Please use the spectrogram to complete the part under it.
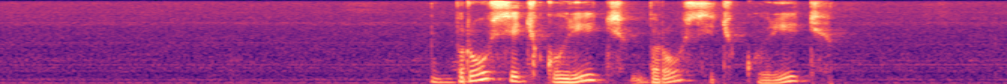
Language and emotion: Russian, neutral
